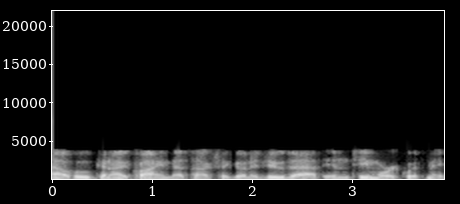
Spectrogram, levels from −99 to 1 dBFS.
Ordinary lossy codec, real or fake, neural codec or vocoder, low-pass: AAC, 16 kbps; fake; codec, 16 kHz in and 24 kHz out, 1 kbps, XY-Tokenizer; 7.2 kHz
